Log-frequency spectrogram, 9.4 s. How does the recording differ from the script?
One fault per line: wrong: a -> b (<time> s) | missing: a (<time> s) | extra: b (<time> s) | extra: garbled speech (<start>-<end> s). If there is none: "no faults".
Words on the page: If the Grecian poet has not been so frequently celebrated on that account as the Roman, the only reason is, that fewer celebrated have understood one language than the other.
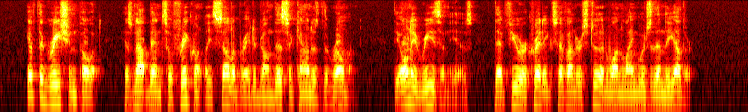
wrong: that -> this (3.4 s)
wrong: celebrated -> critics (6.6 s)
